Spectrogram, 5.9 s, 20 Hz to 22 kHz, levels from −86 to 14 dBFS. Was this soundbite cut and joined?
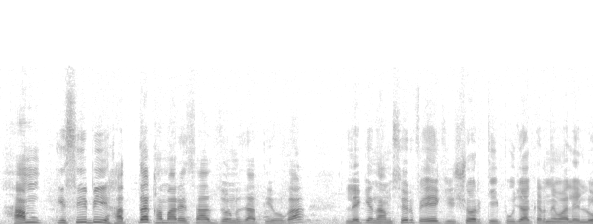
no; 0 cuts

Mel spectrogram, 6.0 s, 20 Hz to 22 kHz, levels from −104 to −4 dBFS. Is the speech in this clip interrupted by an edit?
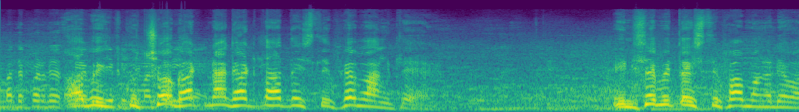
no; 0 cuts

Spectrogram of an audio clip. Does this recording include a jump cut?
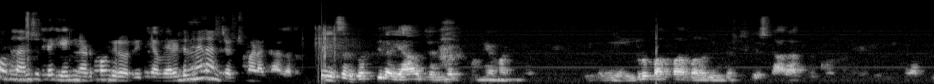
yes; 1 cut; at 3.1 s

